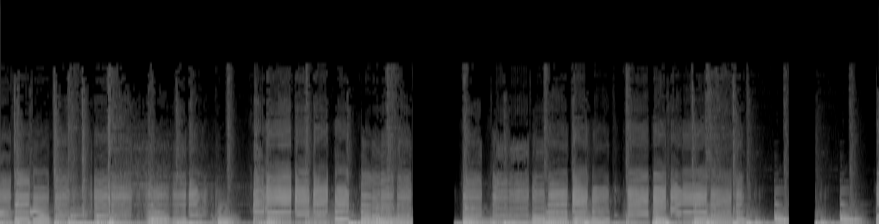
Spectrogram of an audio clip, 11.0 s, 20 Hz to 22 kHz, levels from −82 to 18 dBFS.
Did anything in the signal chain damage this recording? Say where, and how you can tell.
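Yes. Both faults are stream reconnects at the network stage, where the connection dropped and playback restarted. At 5.16 s the audio goes silent for 0.52 s. It resumes at 5.69 s, roughly half a second further on, so material is skipped. At 9.85 s there is a 0.33 s silence. The audio then picks up 0.49 s earlier, so material repeats until 10.67 s. In each case a fresh decoder joined the stream mid-flow, at a different point from where it broke off.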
